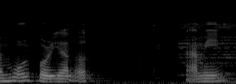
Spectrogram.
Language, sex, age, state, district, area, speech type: Assamese, male, 18-30, Assam, Sonitpur, rural, spontaneous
